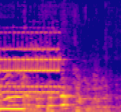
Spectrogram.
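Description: A telephone rings with a bright, steady electronic tone held for about a second, then trails off as faint voices murmur in the background.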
